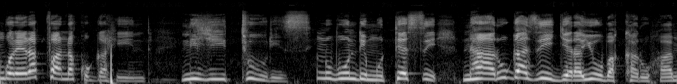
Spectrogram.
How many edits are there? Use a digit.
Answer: 1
